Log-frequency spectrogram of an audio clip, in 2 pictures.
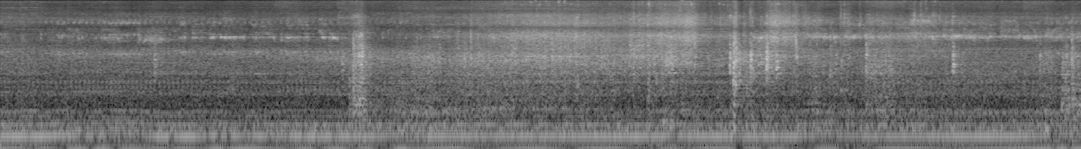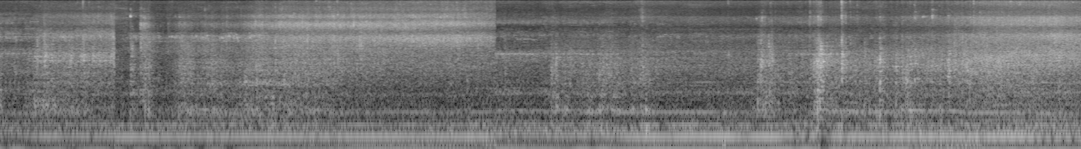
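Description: Diesel excavator engine running steadily, with a few sharp knocks and scrapes as the bucket digs into a pile of crushed stone.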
